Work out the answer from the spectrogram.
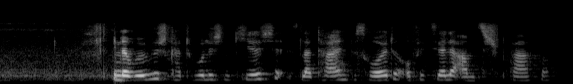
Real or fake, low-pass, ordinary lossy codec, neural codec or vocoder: fake; 7.2 kHz; AAC, 32 kbps; codec, 16 kHz in and 24 kHz out, 1 kbps, XY-Tokenizer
